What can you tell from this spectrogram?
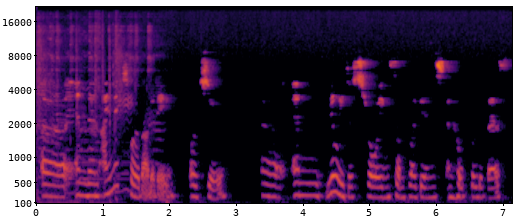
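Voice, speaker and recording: Her voice is fairly high, somewhat breathy and dark and mellow in tone. The woman keeps a moderate pace with ordinary pitch variation. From tropical country. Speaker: singer who posts song covers online. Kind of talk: interview. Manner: halting, many fillers.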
